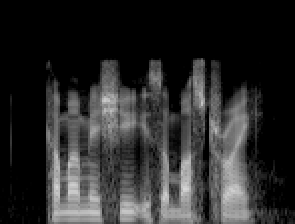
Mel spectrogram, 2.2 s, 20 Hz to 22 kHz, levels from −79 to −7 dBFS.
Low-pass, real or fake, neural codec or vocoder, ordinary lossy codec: 7.2 kHz; real; none; none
